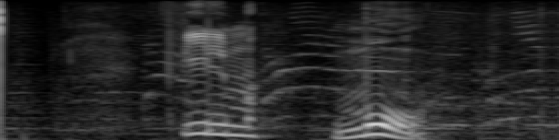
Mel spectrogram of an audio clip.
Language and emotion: Russian, positive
